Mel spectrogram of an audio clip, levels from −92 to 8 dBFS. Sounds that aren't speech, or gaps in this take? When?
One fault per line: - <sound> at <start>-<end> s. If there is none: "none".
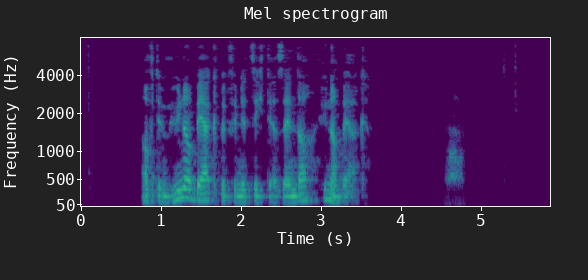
- bark at 4.5-4.8 s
